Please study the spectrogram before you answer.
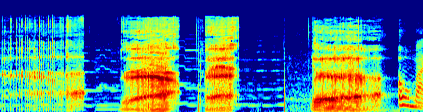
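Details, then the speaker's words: Three long, loud, voiced belches, each lasting about a second, with short pauses between them; burping. "gosh I'm sorry you had to hear that oh"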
